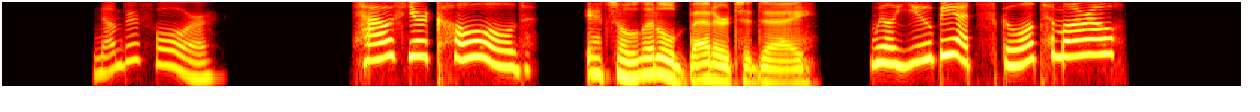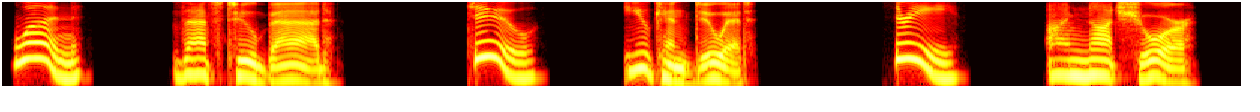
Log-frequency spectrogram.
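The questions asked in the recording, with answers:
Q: Will you be at school tomorrow?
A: 3: I'm not sure.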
